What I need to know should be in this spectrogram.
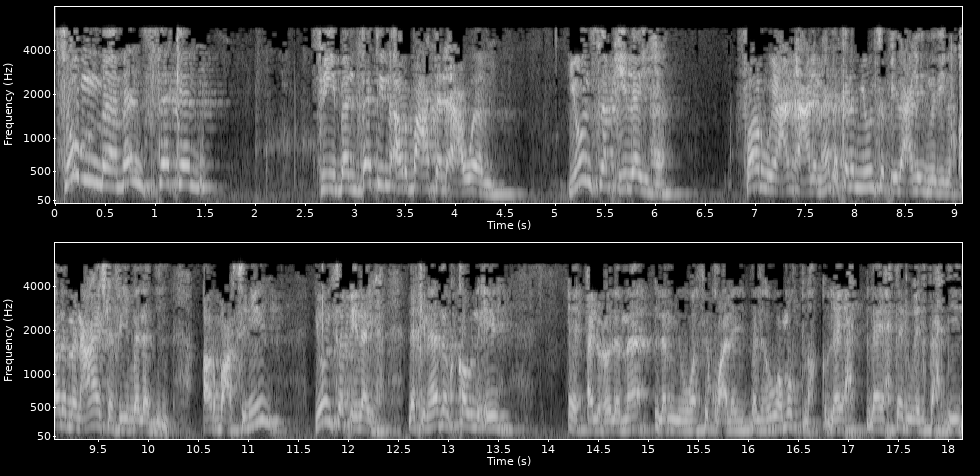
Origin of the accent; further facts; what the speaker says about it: Egypt; لكن عندنا في مصر يقولك ايه القاهرة الكبرى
